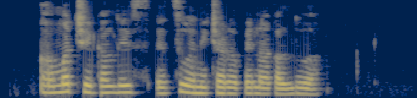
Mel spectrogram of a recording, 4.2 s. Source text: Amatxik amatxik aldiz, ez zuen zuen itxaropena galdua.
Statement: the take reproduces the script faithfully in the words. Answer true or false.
false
